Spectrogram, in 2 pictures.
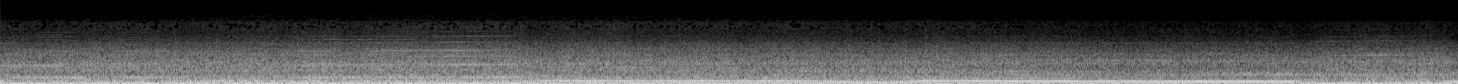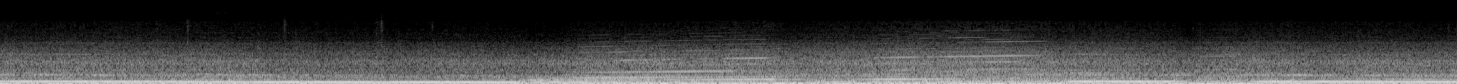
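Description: Car engine under load on a race circuit. Its pitch holds mostly steady, dips briefly about nine seconds in, and climbs again a little after twenty seconds in as it accelerates.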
